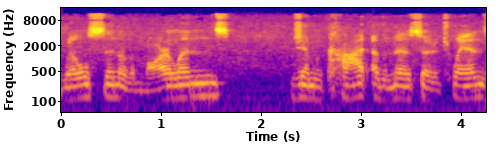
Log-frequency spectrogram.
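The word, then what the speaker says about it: Kaat: Some and a good amount of new legends like Preston Wilson of the Marlins, Jim Cot of the Minnesota Twins. It's not pronounced cat, it's pronounced cot.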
